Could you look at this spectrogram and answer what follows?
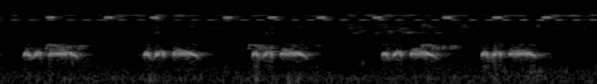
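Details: Spotted dove decoy cooing to lure wild doves: five low, hollow multi-note coo phrases at an even pace, with constant pulsing high-pitched insect chirps and light background hiss.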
